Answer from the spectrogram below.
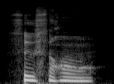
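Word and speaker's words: soupçon: So I had to do one of those, how do you say this? And it's Sousson.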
